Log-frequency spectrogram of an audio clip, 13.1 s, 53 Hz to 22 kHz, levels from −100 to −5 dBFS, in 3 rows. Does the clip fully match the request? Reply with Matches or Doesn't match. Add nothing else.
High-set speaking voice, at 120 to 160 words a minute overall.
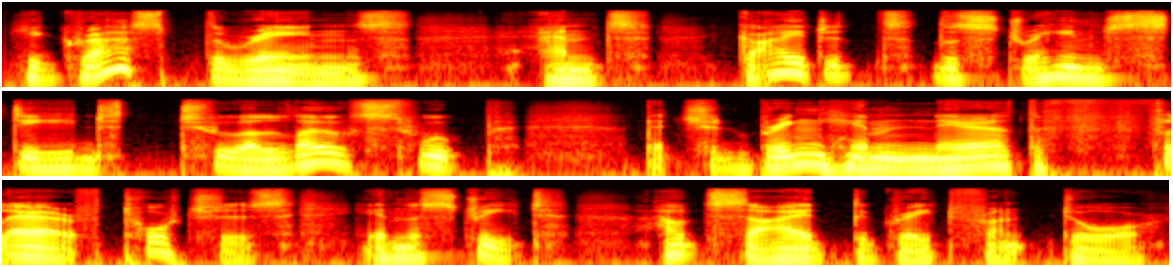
Doesn't match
